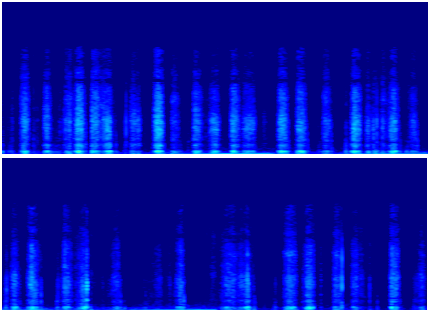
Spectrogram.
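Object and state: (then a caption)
Pen writing on a paper notebook page. A fine-tip pen with a grey grip writes Korean handwriting across a lined white paper notebook page lying flat. The pen tip scratches steadily across the paper in continuous strokes, producing a quick, bright patter of short scratchy strokes. A low steady hum sits underneath for most of the clip, then stops.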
